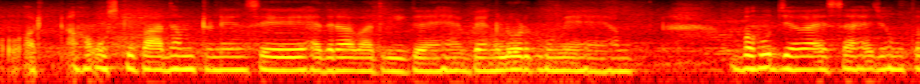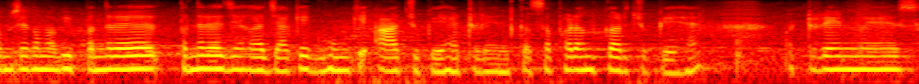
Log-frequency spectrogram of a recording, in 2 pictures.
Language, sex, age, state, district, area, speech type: Hindi, female, 30-45, Bihar, Begusarai, rural, spontaneous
